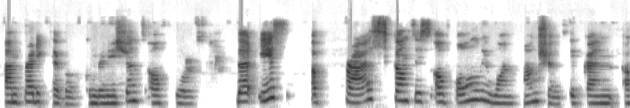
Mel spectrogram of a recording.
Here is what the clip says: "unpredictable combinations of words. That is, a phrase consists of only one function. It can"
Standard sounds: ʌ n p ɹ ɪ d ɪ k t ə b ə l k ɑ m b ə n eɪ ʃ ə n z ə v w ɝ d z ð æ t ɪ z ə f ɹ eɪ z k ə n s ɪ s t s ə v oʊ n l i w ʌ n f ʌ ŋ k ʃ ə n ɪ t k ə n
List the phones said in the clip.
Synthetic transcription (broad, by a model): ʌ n p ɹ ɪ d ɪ k t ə b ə l k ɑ m b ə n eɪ ʃ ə n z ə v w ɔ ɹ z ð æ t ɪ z ə p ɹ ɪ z k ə n s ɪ s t ə v oʊ n l i w ʌ n f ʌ ŋ k ʃ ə n ɪ t k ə n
